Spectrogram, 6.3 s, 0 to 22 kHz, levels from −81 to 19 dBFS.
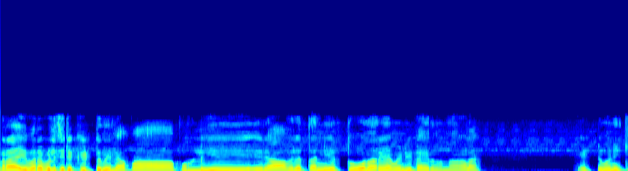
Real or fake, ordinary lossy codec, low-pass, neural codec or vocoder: real; AAC, 32 kbps; 7.2 kHz; none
